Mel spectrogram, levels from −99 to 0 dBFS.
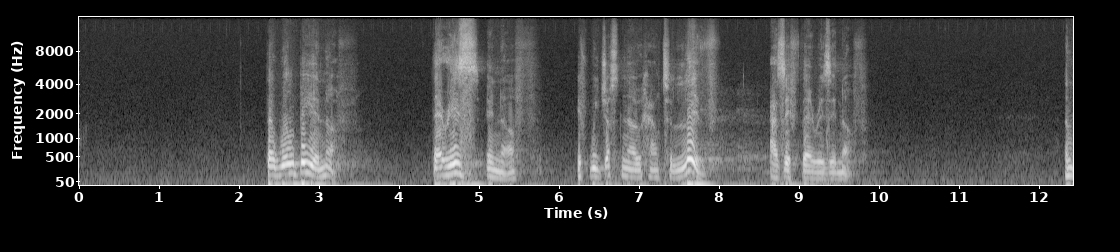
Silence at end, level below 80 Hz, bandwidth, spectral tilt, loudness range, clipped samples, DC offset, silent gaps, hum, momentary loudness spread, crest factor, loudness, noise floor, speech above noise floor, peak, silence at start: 0 s; -46 dBFS; 16 kHz; -3.5 dB/octave; 6 LU; under 0.1%; under 0.1%; none; none; 16 LU; 20 dB; -18 LUFS; -53 dBFS; 35 dB; 0 dBFS; 2.35 s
